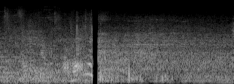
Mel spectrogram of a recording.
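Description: City street ambience with road traffic going by, a steady noise bed, broken by a momentary silent gap just under a second in.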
